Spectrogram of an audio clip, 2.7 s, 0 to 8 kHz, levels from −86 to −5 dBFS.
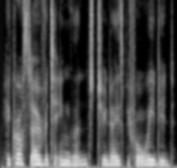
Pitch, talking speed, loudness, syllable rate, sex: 195 Hz, 225 wpm, -16 LUFS, 5.8 syllables/s, female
